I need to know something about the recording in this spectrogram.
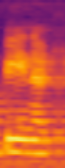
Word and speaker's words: bayonet: तो जो ये नाइफ है इसको आप बेनट बोलते हैं।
